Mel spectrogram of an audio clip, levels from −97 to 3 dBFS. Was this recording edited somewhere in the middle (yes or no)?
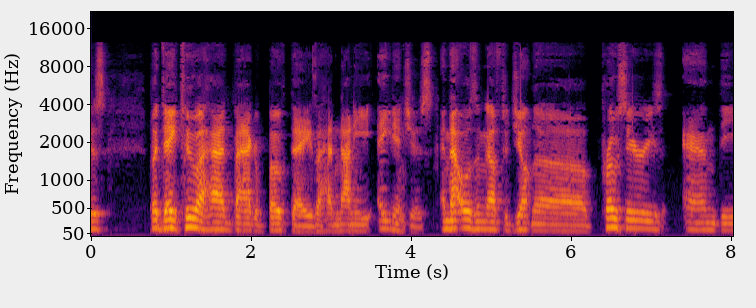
yes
